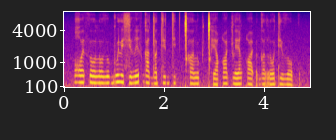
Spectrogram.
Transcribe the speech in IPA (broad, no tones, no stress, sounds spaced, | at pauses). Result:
ʁʷ e θ o l o ð u ɡ u lʲ ə sʲ ə ð i θ ɡ a d ʌ tʲ ə d tʲ e tʲ ǀʰ ʌ l u k ǀʰ e qʷ i k l e l qʷ e ʔ ə ɡ ʌ r o tʲ u ð o k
